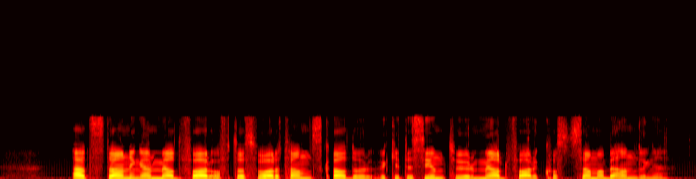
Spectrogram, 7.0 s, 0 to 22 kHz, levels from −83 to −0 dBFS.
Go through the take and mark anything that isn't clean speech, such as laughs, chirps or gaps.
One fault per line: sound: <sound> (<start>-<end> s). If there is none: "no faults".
sound: dropout (3.3-3.3 s)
